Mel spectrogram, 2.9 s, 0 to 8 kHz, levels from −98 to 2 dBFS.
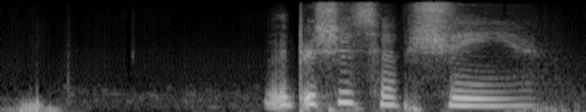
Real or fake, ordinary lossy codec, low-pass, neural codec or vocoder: fake; none; 7.2 kHz; codec, 16 kHz, 0.5 kbps, X-Codec, HuBERT features, trained on balanced general audio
